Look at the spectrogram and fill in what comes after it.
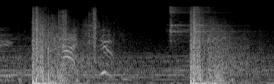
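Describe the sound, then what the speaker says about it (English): Two sharp gunshots ring out in Red Dead Redemption as rabbits are shot, the first near 0.3 seconds and the second about 1.6 seconds later, each loud with a short decaying tail over faint ambient background and a brief vocal sound between. "Better at shooting rabbits and outlaws, I see."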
